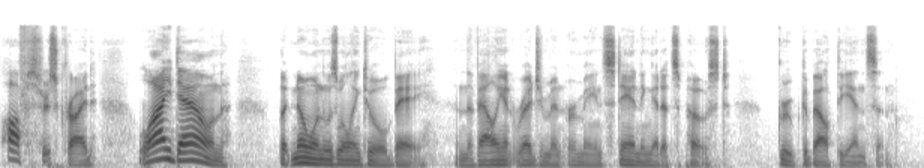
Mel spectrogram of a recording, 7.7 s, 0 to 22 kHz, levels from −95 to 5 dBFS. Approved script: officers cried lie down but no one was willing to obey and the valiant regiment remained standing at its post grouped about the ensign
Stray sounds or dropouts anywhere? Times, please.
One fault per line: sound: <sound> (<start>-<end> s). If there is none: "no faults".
no faults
